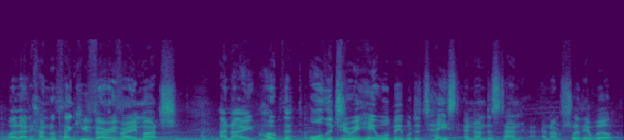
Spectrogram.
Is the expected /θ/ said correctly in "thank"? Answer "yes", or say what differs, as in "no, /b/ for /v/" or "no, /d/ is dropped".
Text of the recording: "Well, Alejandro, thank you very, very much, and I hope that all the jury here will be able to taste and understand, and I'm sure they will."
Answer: yes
